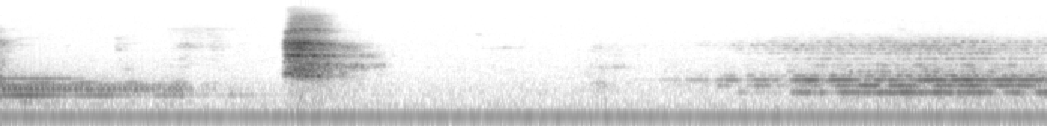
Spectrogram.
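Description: A single slow, breathy exhale comes during a gentle yoga twist lying on a mat, close and soft, with quiet before and after over a faint steady hum.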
